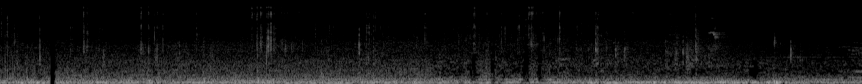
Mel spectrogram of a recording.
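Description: Footsteps of a person walking on asphalt and then concrete pavement, heard as scattered light clicks over a steady low rumble on the phone's microphone.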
